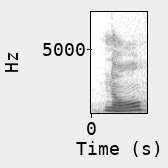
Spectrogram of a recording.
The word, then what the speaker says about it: knoll: Knoll.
